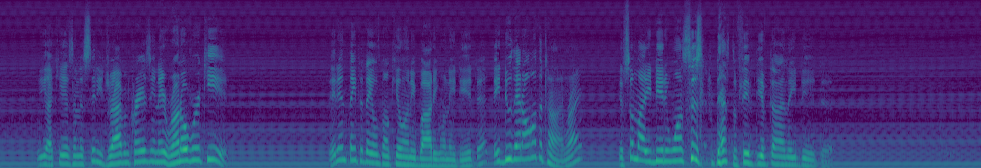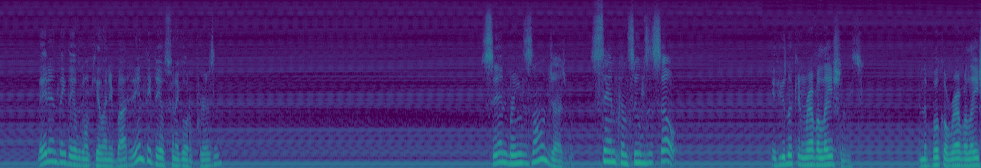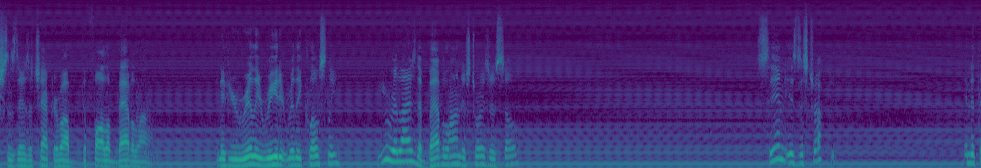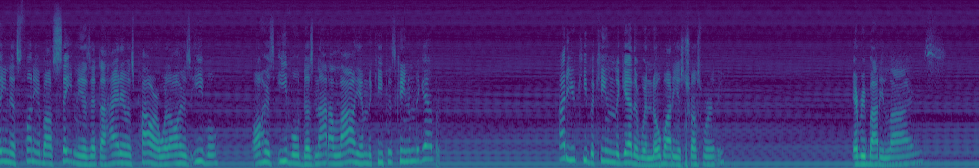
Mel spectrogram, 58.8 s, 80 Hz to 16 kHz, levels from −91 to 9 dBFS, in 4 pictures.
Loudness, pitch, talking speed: -39 LUFS, 135 Hz, 155 wpm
